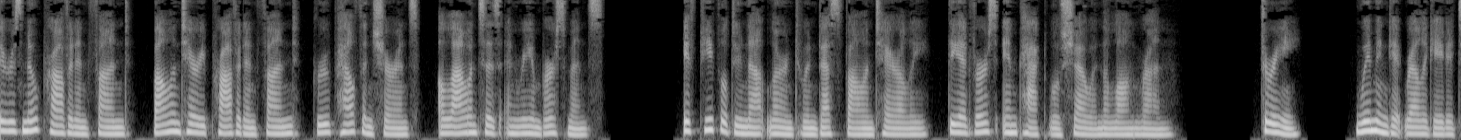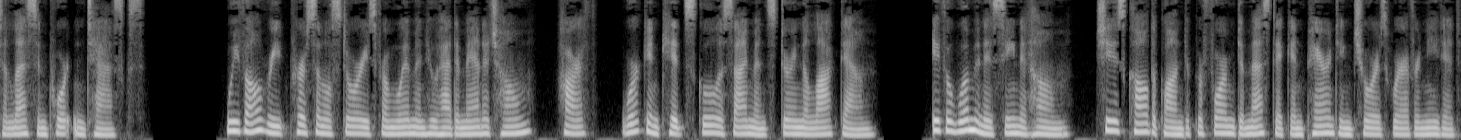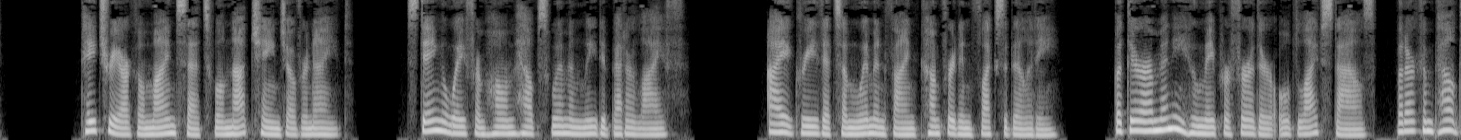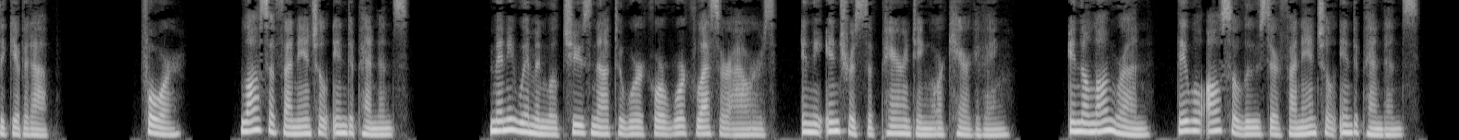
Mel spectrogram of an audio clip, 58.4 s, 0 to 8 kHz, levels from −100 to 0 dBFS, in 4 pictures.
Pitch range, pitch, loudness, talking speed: 130-160 Hz, 140 Hz, -24 LUFS, 160 wpm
